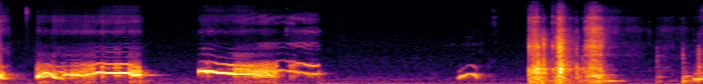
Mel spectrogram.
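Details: Alf, a pet fiery red fox bred in captivity on a fur farm, indoors, shedding and playing with a fish toy, giving a lazy evening ururu: two drawn-out wavering whine-like cries, a short chirp, then rustling thumps.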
